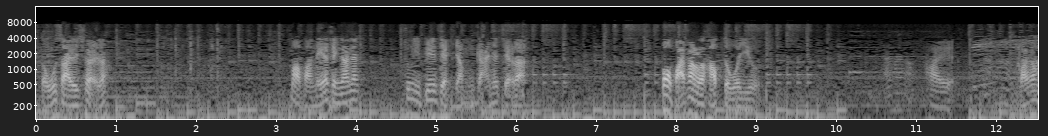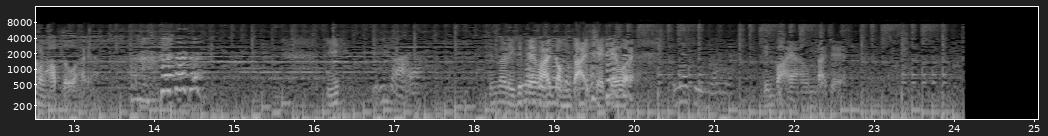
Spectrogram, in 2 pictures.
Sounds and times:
Music: 0.0 - 24.2.

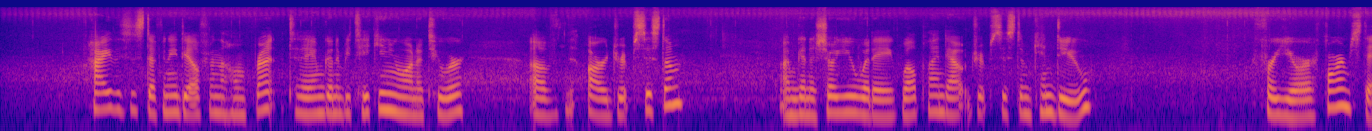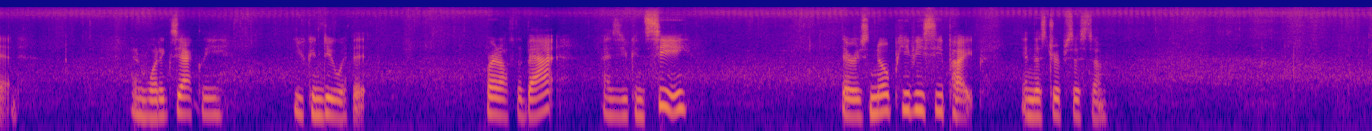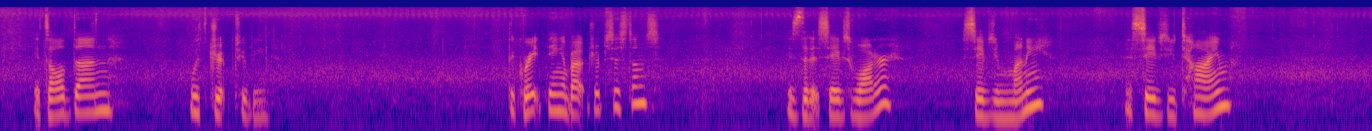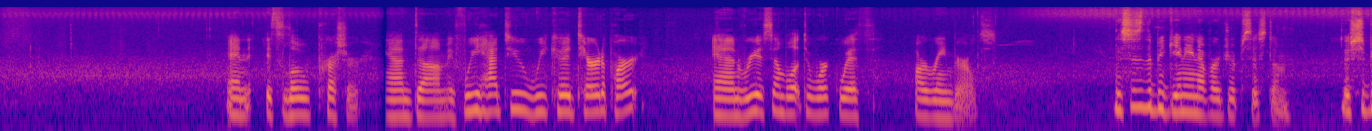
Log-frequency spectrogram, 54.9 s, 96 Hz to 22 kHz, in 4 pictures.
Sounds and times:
Speech: 0.9 - 4.6, 5.3 - 6.9, 7.8 - 11.0, 12.6 - 14.0, 15.0 - 16.0, 16.7 - 17.4, 18.6 - 20.6, 22.2 - 24.8, 27.8 - 28.6, 29.3 - 30.2, 32.6 - 34.0, 35.3 - 36.4, 37.1 - 38.0, 38.7 - 39.8, 43.4 - 47.6, 48.3 - 51.1, 52.3 - 54.8.

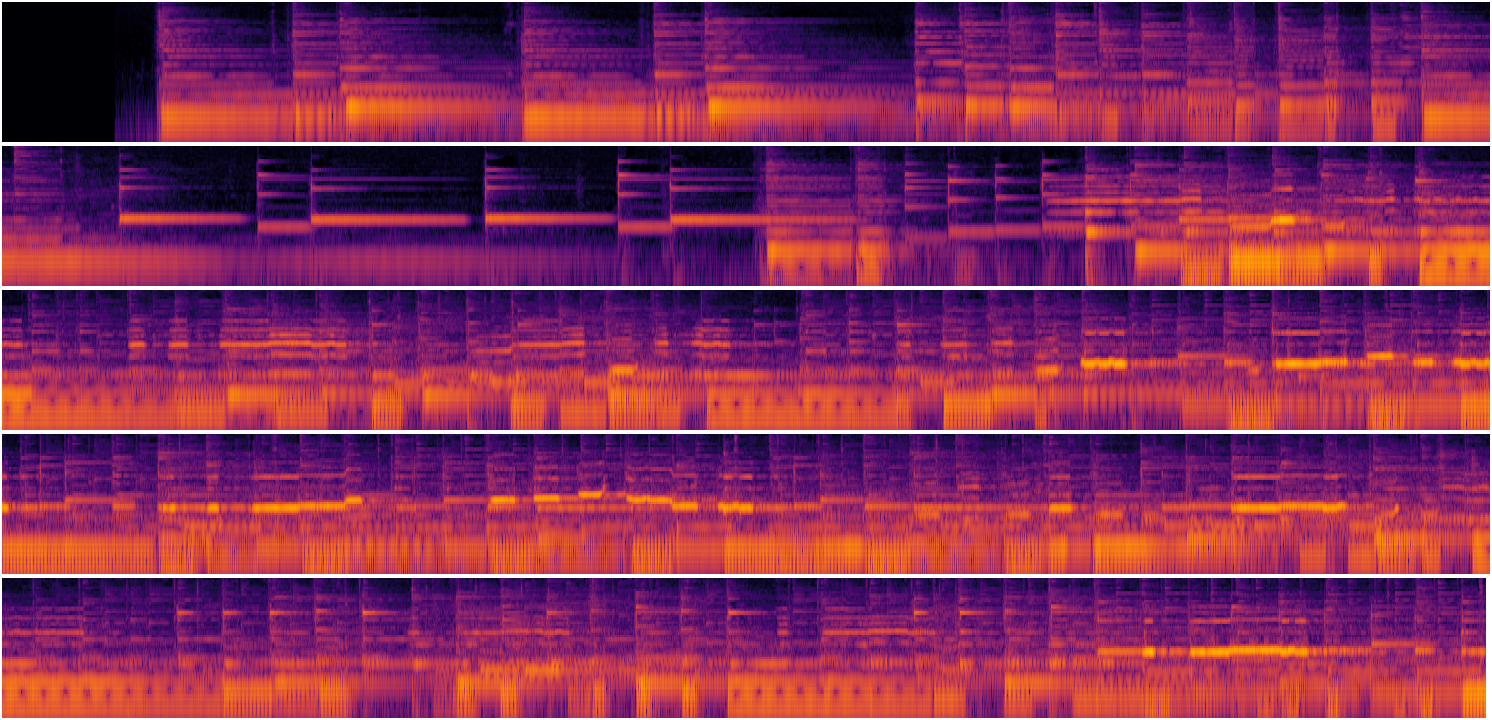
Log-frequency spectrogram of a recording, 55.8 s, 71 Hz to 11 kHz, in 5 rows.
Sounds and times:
Music: 0.9 - 55.7
Ding-dong: 12.0 - 20.4.

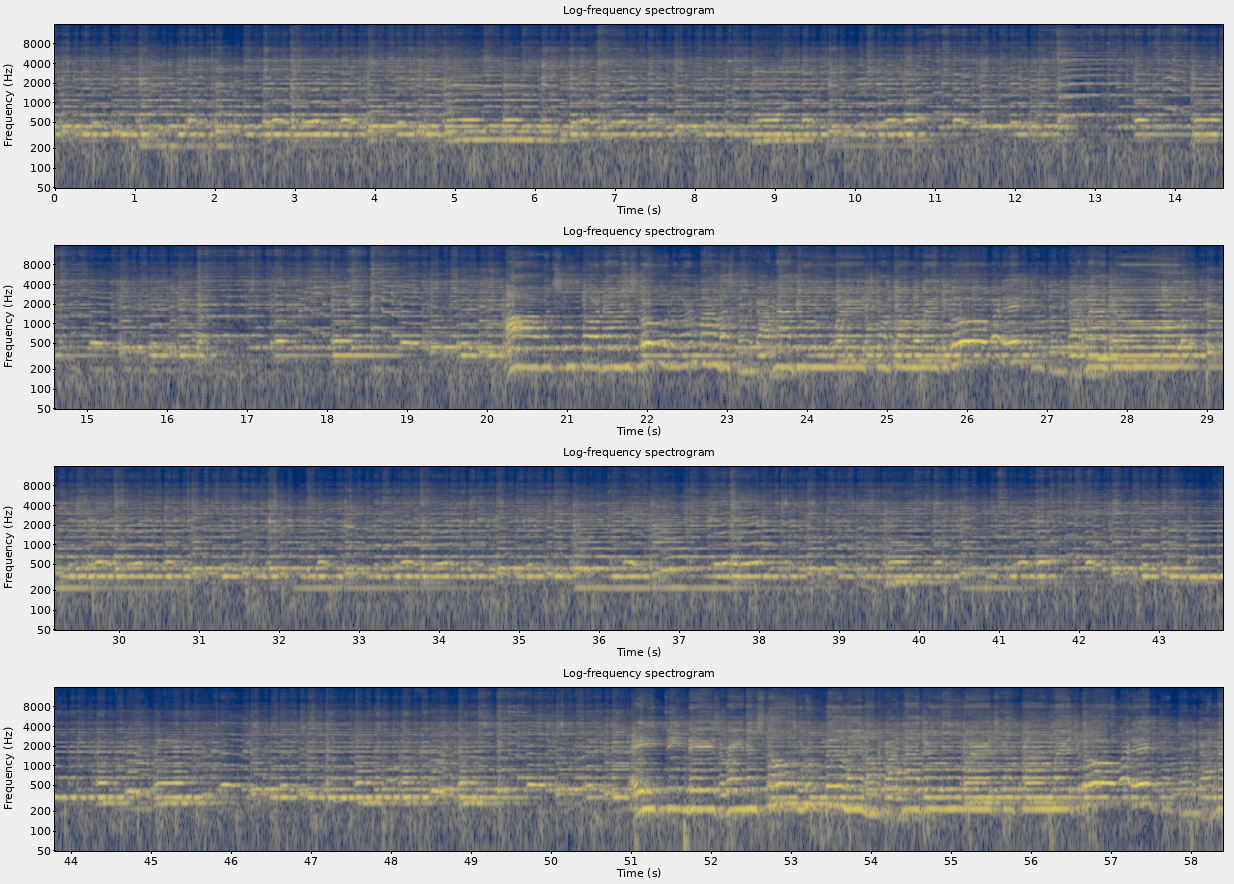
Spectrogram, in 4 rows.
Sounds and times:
Violin, fiddle: 0.0 - 58.4.

